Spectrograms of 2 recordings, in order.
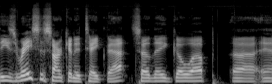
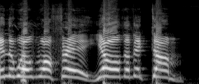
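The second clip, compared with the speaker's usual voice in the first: put-on loud, high English punk accent; 13 semitones higher, 8 dB louder than usual. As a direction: bark the lyrics in a snotty English punk accent. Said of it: "their first E P is one hundred percent English accent".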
